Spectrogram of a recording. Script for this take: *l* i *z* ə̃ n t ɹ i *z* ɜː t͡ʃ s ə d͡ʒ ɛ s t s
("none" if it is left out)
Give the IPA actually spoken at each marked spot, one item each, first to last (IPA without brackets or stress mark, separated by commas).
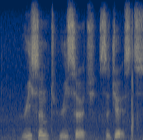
ɹ, s, s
